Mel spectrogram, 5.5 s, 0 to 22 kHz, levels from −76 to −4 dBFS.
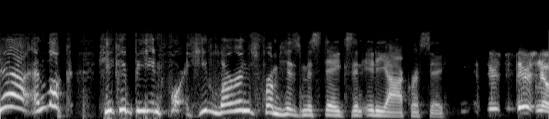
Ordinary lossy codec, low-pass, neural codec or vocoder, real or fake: Opus, 16 kbps; 7.2 kHz; none; real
